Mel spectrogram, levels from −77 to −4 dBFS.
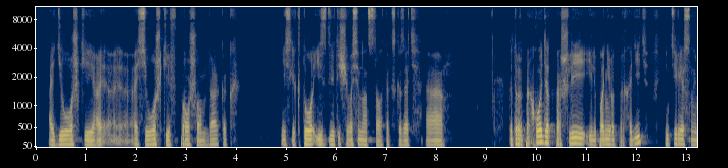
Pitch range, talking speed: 95-110 Hz, 85 wpm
